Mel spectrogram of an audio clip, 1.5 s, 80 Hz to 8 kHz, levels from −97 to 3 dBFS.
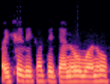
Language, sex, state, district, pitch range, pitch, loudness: Chhattisgarhi, male, Chhattisgarh, Kabirdham, 140-155 Hz, 145 Hz, -15 LUFS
